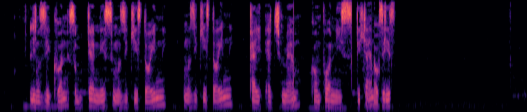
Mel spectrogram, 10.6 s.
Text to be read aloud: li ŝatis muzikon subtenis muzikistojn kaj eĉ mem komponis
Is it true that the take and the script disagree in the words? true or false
true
